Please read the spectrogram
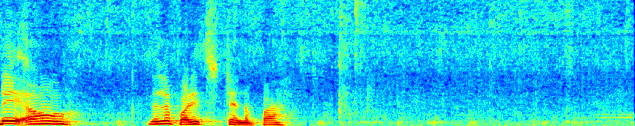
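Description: Onion, garlic and chillies frying in oil in a kadai: a steady, soft sizzle, heard on its own after a voice stops about two seconds in.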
